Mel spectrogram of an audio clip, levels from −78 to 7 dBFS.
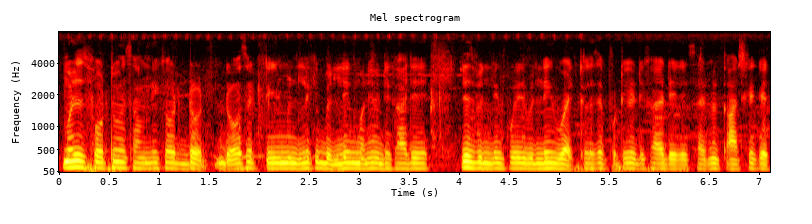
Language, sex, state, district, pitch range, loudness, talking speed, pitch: Hindi, male, Madhya Pradesh, Katni, 105-115 Hz, -17 LUFS, 305 wpm, 110 Hz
